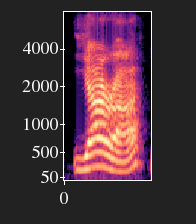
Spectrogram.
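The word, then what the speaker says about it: Jera: hide on me um it is it's uh yara j-e-r-a which is the two hold on let me show you j-e-r-a this is the rune that we're looking for this one it's pronounced yara or yira um and it's not always obvious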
